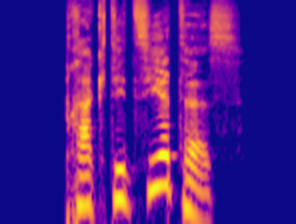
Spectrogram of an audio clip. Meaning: strong/mixed nominative/accusative neuter singular of praktiziert
- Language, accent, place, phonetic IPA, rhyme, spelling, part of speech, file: German, Germany, Berlin, [pʁaktiˈt͡siːɐ̯təs], -iːɐ̯təs, praktiziertes, adjective, De-praktiziertes.ogg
